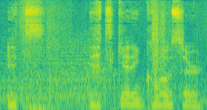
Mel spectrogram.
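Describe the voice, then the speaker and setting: A man's voice: medium pitch, slow, natural voice. A man voicing a frightened grown son running from a creature, crying out in panic. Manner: panicked, cries out. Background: music.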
